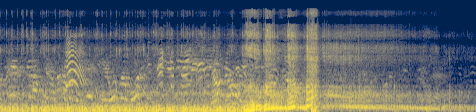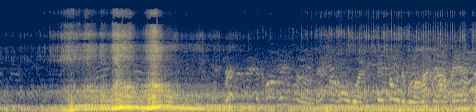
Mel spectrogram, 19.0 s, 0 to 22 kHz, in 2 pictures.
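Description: Chevrolet Corvette V8 engines revving as the cars drive past. There is one hard rev about five seconds in, then another car blips twice around twelve seconds in, each rising in pitch and falling away.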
